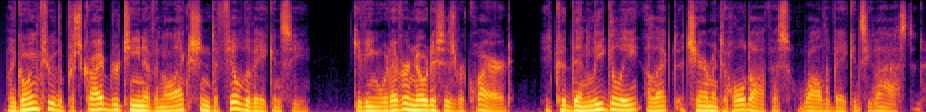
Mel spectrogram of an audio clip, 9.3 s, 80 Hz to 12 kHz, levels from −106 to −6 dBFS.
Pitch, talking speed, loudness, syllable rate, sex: 135 Hz, 205 wpm, -17 LUFS, 6.8 syllables/s, male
